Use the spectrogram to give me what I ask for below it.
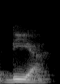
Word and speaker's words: día: Yeah, it is true, 2 syllables, because that's accented right there, día, because that's no longer a diphthong.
